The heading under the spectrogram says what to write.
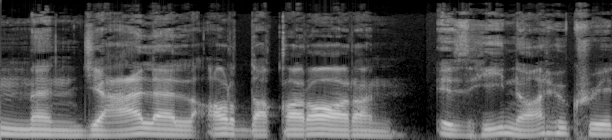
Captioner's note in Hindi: उर्दू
